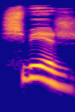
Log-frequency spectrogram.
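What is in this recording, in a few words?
"свеж", Komi, female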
